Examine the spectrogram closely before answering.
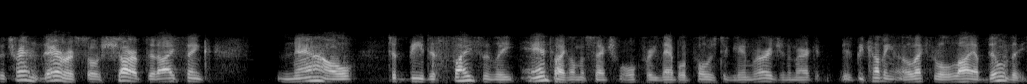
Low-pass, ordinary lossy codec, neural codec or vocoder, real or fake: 7.2 kHz; AAC, 48 kbps; codec, 16 kHz, 1.1 kbps, Voila-Tokenizer; fake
